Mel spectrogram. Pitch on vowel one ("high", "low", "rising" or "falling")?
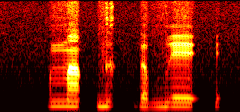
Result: high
